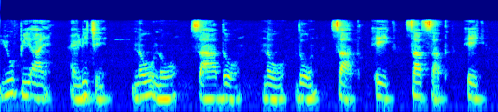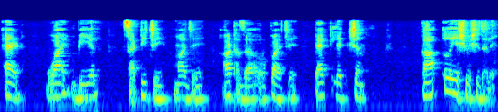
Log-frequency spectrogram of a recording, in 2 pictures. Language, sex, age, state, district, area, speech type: Marathi, male, 30-45, Maharashtra, Buldhana, rural, read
